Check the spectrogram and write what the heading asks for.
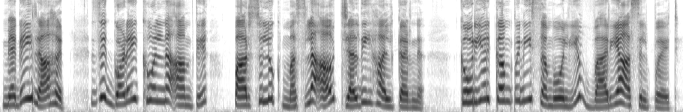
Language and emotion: Kashmiri, happy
